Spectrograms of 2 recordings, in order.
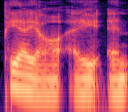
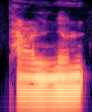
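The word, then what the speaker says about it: Parannoul: think the English translation roughly is parin I'll spell it p a r a n n o u l Paran Paran but it's I'm and that track was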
